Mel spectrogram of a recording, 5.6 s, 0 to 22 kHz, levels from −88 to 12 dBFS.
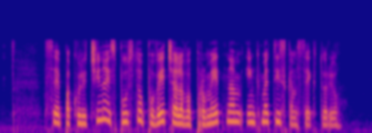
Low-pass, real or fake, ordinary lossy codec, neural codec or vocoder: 7.2 kHz; real; none; none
